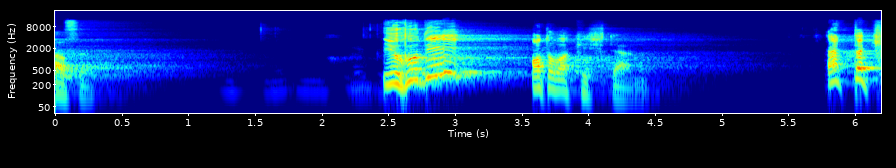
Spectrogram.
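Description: A man preaches forcefully into a microphone, heard through loudspeakers with echo.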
